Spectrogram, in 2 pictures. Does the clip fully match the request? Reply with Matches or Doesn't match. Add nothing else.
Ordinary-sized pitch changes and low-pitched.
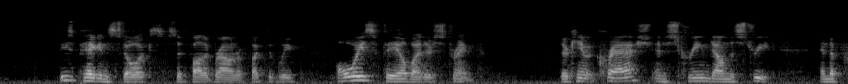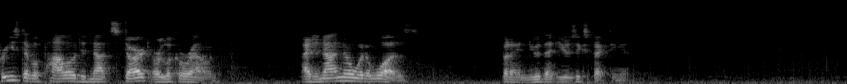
Matches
